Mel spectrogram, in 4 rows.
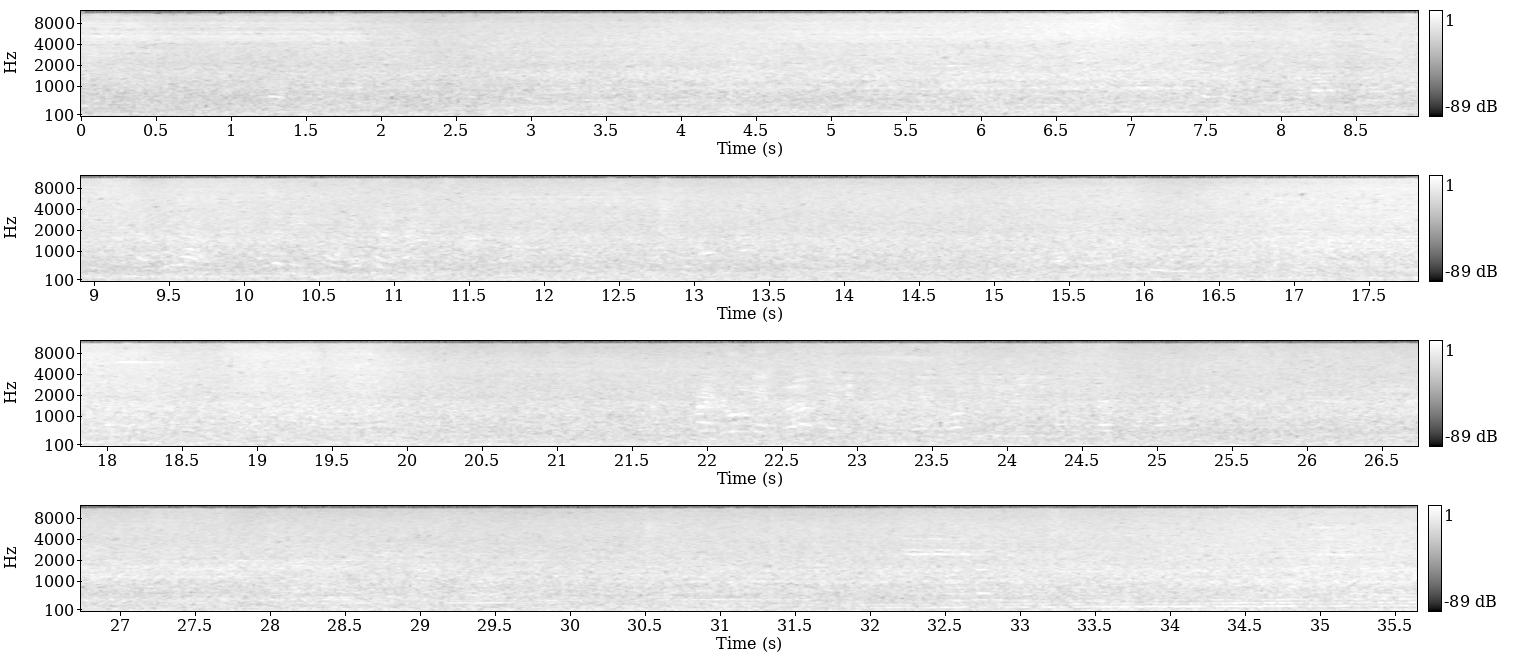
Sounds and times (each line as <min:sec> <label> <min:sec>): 0:00.0 traffic heavy 0:35.6
0:05.5 voices 0:20.1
